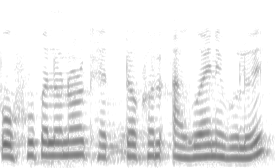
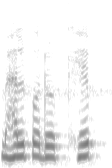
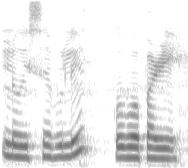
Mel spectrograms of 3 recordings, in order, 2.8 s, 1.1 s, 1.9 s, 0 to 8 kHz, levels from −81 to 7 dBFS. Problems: none marked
